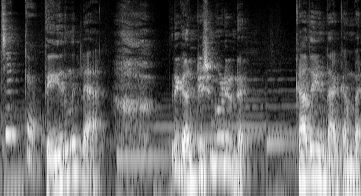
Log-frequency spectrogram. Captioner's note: yawning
